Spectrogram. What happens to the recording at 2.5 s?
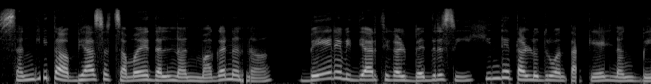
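Right after "ಅಭ್ಯಾಸದ್ ಸಮ್ಯದಲ್ ನನ್", from about 2.41 to 2.51 s, you get AAC frame loss with muting: roughly 60 ms of audio drops out, scattered across that 100 ms window, with the longest gap around 40 ms. The decoder zeroes the missing frames, and the overlapping windows fade the sound out and back in, so the holes are soft-edged. The spacing fits a few short frames from what is likely a low-delay AAC stream.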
